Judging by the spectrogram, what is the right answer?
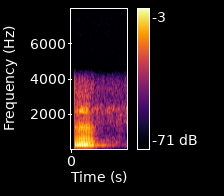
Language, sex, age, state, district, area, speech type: Maithili, male, 45-60, Bihar, Madhubani, urban, conversation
